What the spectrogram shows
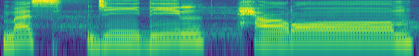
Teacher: Huruf ro kita panjangkan dua atau empat harakat ya. Karena di depan huruf ro terdapat alif sebelum huruf pemberhentian dan huruf pemberhentian huruf mi kita sukunkan atau kita matikan.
